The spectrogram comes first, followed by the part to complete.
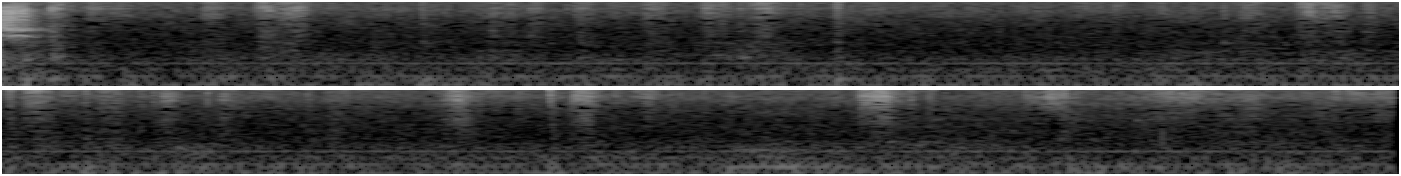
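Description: Felt-tip marker writing on paper: faint, scattered scratchy strokes. Two low thumps come near the end.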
